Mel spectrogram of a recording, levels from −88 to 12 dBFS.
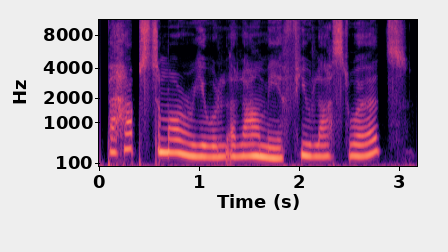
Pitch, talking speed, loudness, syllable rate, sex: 225 Hz, 205 wpm, -17 LUFS, 4.8 syllables/s, female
